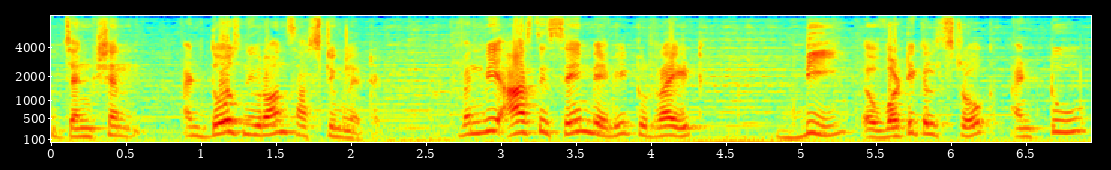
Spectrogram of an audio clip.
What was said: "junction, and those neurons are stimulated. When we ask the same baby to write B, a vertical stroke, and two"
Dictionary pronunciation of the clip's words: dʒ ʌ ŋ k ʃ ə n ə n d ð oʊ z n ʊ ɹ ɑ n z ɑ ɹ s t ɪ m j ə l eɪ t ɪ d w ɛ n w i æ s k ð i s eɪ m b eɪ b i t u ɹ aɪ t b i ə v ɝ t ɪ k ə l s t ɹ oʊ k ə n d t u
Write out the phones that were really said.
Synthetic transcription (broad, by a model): dʒ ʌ ŋ k ʃ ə n ə n d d oʊ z n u ɹ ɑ n s ɑ ɹ s t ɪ m j l eɪ t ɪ d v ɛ n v i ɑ s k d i s eɪ m b eɪ b i t u ɹ aɪ t b i ə v ɝ t ɪ k ə l s t ɹ oʊ k ə n d t u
